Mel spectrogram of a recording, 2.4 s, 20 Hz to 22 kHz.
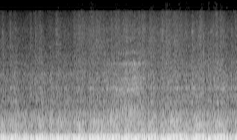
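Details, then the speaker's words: Copart auction Camaro SS V8, listed non-runner with no key detected, starts immediately and settles into a deep, smooth, even idle with no knocks or misses; normal start and idle. "I find cars out here all the time that say they don't run and they'll fire up immediately you just got to put a jump pack on it"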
